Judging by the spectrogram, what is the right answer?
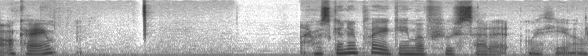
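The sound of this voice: A woman's fairly low voice on a very clean recording against a silent background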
